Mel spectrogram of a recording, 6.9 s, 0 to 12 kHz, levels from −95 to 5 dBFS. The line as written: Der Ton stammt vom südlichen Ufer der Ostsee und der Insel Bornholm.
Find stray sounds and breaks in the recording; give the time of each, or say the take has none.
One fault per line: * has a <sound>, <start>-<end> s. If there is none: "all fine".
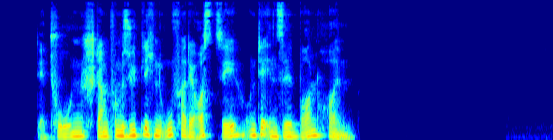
all fine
